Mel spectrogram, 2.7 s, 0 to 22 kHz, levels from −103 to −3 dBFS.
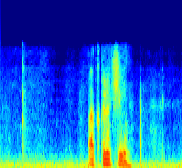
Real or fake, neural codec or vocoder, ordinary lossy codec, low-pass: fake; codec, 24 kHz, 1.5 kbps, HILCodec; Opus, 24 kbps; 7.2 kHz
